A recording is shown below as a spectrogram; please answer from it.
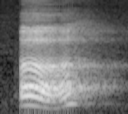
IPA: ʌ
